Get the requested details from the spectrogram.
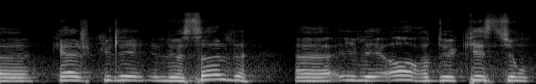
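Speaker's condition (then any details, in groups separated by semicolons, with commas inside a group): ALS (maladie de Charcot); speech much slower than a year ago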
